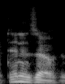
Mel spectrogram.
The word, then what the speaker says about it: Denisovan: Denisovan.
